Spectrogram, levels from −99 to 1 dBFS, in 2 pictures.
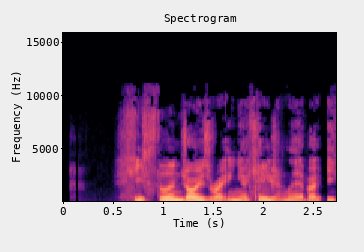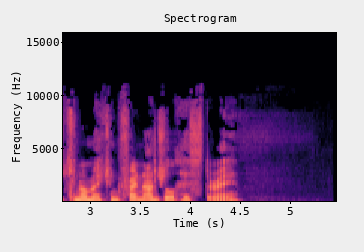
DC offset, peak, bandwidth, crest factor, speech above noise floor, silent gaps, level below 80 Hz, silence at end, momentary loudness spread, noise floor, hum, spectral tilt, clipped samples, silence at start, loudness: under 0.1%; -2 dBFS; 11 kHz; 22 dB; 48 dB; none; -44 dBFS; 0.95 s; 11 LU; -69 dBFS; none; -6 dB/octave; under 0.1%; 0.55 s; -22 LUFS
